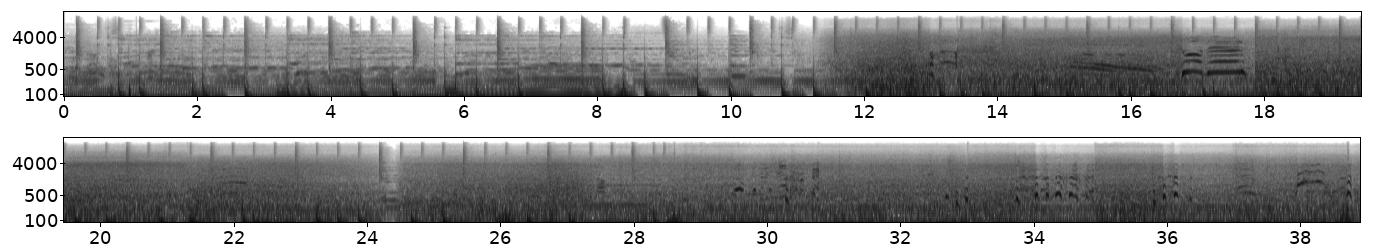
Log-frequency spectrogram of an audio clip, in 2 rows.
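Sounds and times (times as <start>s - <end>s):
background music: 0.0s - 38.9s
surf breaking on a beach: 11.4s - 38.9s
people calling out: 21.6s - 22.6s.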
